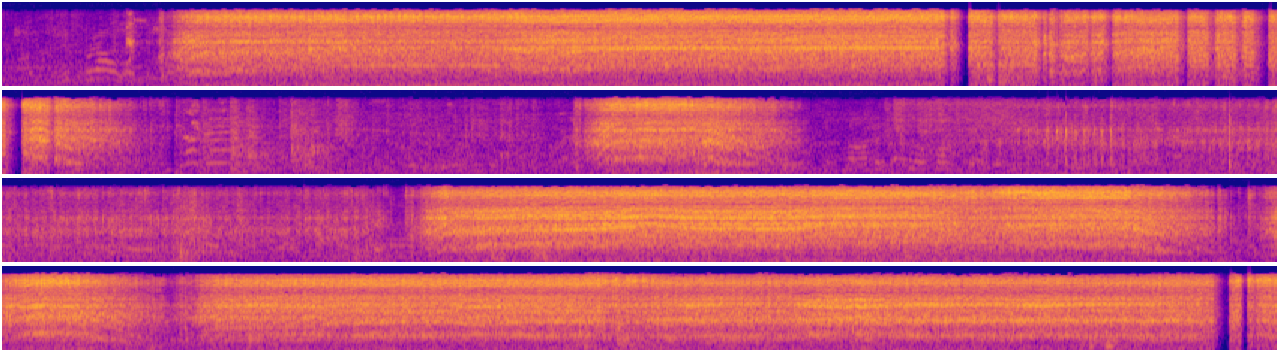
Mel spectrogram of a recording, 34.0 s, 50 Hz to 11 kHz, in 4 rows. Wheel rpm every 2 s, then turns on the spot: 0, 170, 230, 220, 190, 20, 50, 40, 20, 20, 160, 220, 130, 80, 160, 160, 160.
16-18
